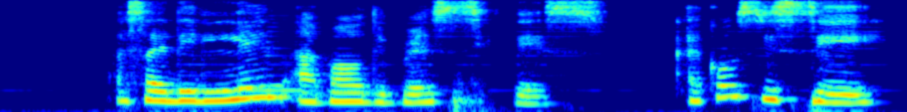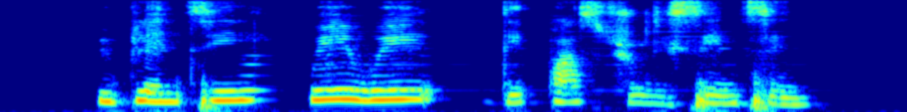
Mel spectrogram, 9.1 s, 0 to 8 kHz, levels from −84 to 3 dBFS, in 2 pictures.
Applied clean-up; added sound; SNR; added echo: neural mask model DeepFilterNet 3.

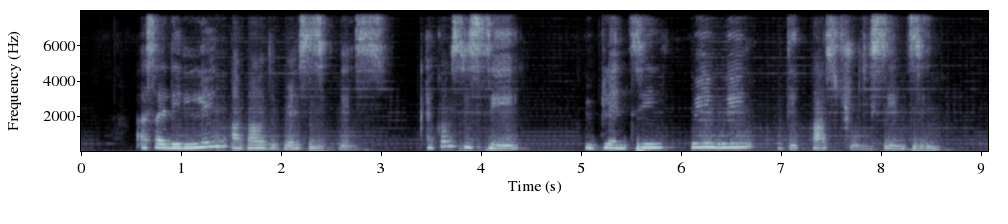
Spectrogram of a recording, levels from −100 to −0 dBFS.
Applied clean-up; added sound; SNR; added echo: neural separator model SepFormer DNS4.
